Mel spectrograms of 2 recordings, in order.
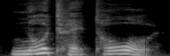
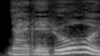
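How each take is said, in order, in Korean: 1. 영국 억양으로 말했어요. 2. 미국 억양으로 말했어요. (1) "영국 사람들은 not at all 이렇게 말합니다" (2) "이렇게 말하는데"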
